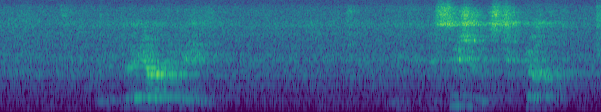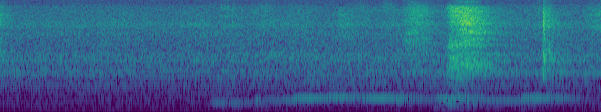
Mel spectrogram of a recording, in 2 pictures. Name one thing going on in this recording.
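Adult actors speak with feeling on a stage, heard from a distance.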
